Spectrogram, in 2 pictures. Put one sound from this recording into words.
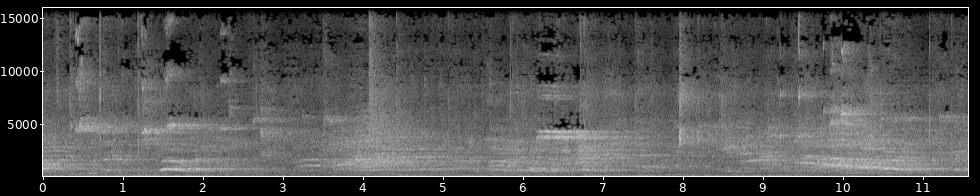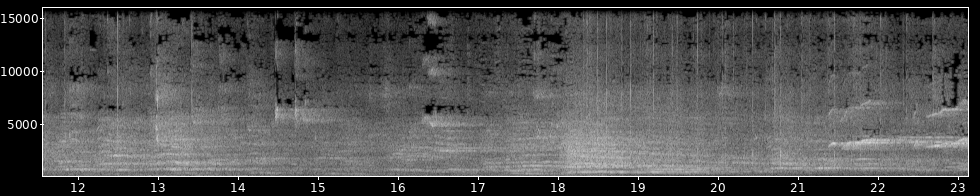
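Young men shout and call out, echoing in a large hall.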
